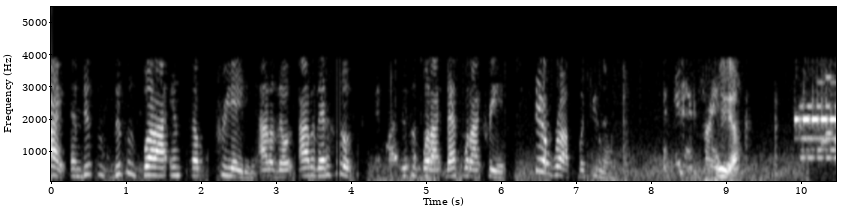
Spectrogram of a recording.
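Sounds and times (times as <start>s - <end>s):
speech: 0.0s - 9.4s
thin-sounding voices: 0.4s - 9.4s
phone ringing with an electronic ringtone for an incoming call: 9.9s - 10.4s.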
